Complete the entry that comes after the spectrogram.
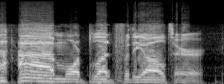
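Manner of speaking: wizard voice, speaking through a smile. Voicing a wizard who smiles at the player: smiling wizard voice. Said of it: "smiles at you, and says".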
